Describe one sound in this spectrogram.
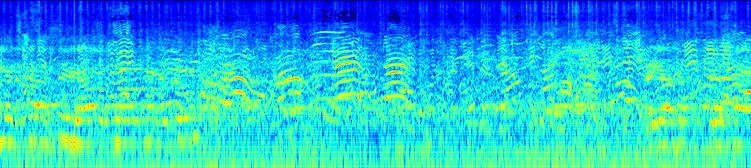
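A Honda Gold Wing touring motorcycle idles.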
